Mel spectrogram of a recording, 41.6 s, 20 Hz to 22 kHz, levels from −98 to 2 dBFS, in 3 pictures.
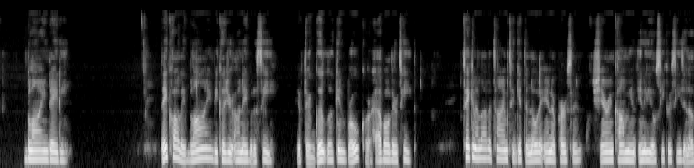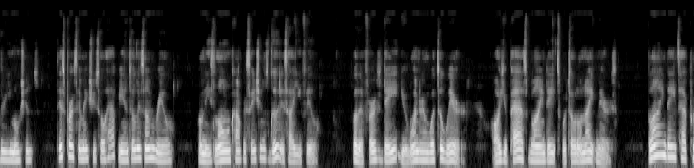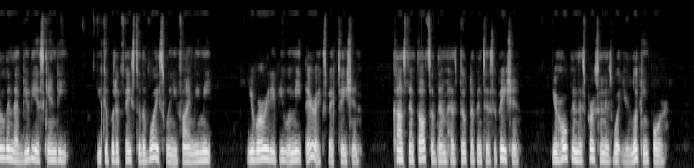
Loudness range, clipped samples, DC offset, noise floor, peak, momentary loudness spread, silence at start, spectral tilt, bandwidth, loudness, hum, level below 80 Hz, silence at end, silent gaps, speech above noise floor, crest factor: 3 LU; under 0.1%; under 0.1%; -83 dBFS; 0 dBFS; 9 LU; 0.5 s; -7 dB/octave; 10.5 kHz; -16 LUFS; none; -56 dBFS; 0.6 s; none; 68 dB; 16 dB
